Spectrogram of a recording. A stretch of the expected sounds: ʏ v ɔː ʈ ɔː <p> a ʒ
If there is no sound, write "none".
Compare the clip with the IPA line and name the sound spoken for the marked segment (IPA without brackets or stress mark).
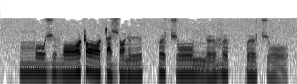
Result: ʈ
